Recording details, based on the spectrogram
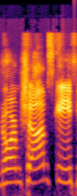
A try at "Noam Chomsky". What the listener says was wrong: It almost sounds like you're saying Norm, but you are saying Gnome.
